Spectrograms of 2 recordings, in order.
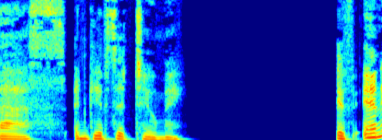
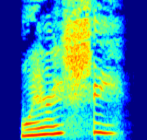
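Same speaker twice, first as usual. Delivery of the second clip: high, loud frightened question; fearful; frightened Hannah; 6 dB louder than usual. Acted.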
